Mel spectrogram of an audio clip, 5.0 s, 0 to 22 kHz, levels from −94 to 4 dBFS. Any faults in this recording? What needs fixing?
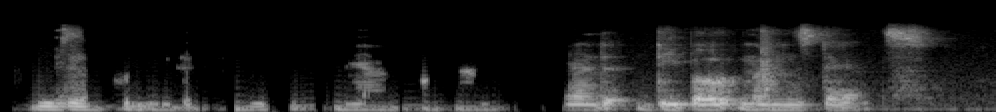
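From 0.13 to 2.91 s the speech keeps sinking and thinning, falling by about 30 dB at its deepest, with roughly two seconds in all turned down or chopped. This is likely speech suppressed in double talk: the echo canceller couldn't tell this talker from loudspeaker echo while both sides spoke, so it attenuated everything. Prevent it with better echo-path modelling or gentler double-talk suppression.

Two short stalls from a late packet follow the same pattern. From 1.35 to 1.45 s a sound is held for 80 ms, and from 2.59 to 2.68 s another is held for 71 ms, each with a slight buzz or dip. The jitter buffer ran dry, stretched the last audio, then resumed without losing anything. A deeper or adaptive jitter buffer would prevent this.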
